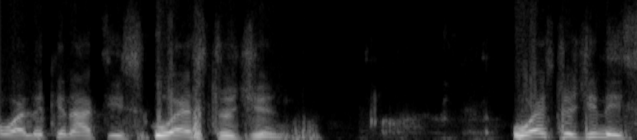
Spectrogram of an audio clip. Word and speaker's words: oestrogen: Ostrogen is spelled O E S T R O G E N. Orogen. Some some people pronounce it as estrogen but it's still the same thing. Sometimes the O is silent.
